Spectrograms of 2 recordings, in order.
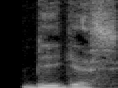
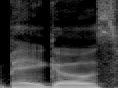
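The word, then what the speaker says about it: Begos: Beus. Yes. Beus. Okay. I've been saying Beos for so long. So Beus.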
